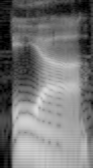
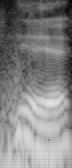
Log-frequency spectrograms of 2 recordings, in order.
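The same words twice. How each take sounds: First: "ear" for here, H dropped as in Devon; Devon accent. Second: Said in the usual way. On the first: Shown as a demonstration. Teacher showing learners a simple word, Devon accent. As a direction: drop the H Devon-style: "ear". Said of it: "can sound more like ear". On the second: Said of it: "a simple word like here".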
